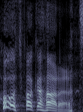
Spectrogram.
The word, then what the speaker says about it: Otakara: I will just tell you that that is wrong. – Okay, it sounds Irish the way you say it. – Otakara.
